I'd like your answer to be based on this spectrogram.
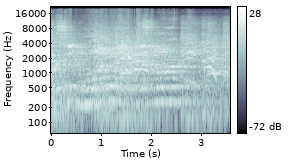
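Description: A basketball crowd roars and cheers continuously after a play, a loud, sustained wash of voices with whoops rising above it.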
